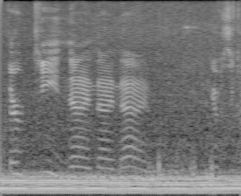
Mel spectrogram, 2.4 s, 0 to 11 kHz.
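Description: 2019 Can-Am Spyder's Rotax 1330 inline three-cylinder engine idling steadily at an even pitch, with a voice briefly over it about halfway through.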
